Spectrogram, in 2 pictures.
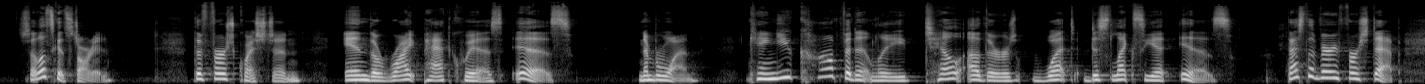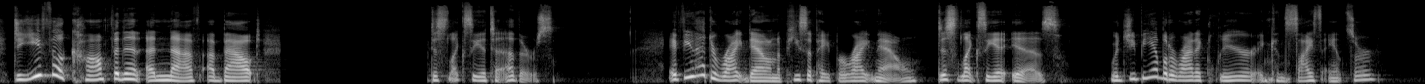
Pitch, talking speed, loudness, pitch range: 195 Hz, 135 wpm, -18 LUFS, 175-240 Hz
